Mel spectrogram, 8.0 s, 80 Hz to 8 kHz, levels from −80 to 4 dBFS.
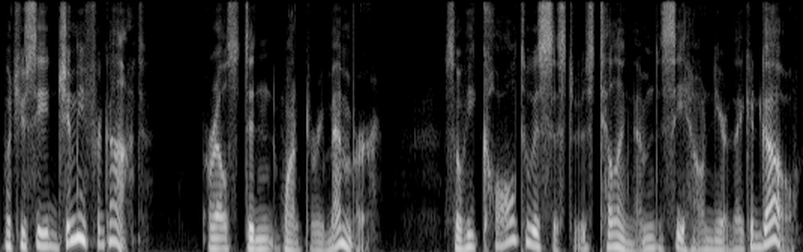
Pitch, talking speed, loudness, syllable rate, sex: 135 Hz, 195 wpm, -19 LUFS, 5.1 syllables/s, male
